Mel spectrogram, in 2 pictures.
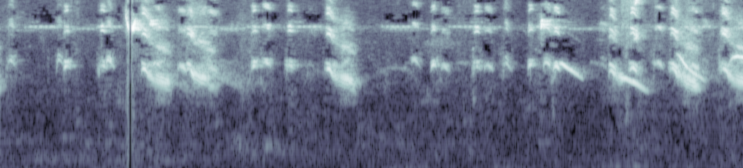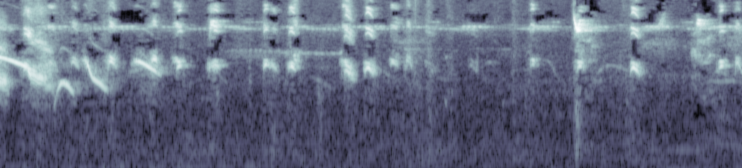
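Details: Green-winged saltator song used to warm up a cold bird: a mid-clip burst of curving, downward-sliding whistled notes among many sharp high chirps, over a thin continuous high-pitched tone.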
